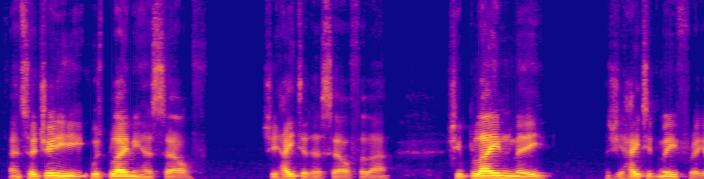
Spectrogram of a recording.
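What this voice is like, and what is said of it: UK English accent. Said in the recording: “probably tell from the accent, I'm not from Chicago. You know, I'm from the UK”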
